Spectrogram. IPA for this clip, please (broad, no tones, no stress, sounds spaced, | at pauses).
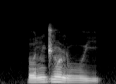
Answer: ɤ n d͡ʒ õ ɳ ɾ uː j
